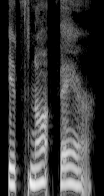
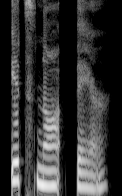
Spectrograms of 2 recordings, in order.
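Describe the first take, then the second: No difference in how they are said.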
